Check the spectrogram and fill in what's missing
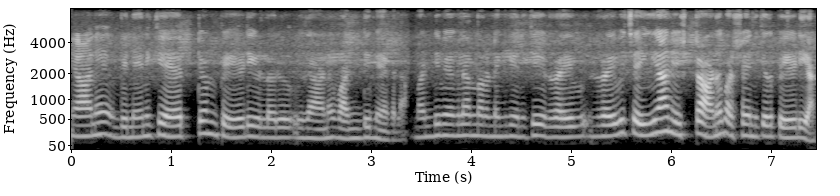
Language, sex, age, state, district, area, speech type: Malayalam, female, 60+, Kerala, Wayanad, rural, spontaneous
